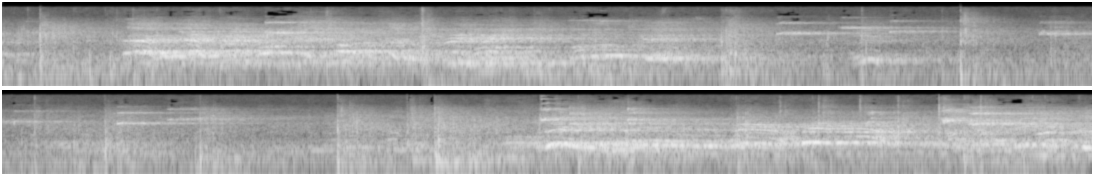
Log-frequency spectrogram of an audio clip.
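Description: Indoor futsal play on a hardwood gym floor: shoes squeaking in short chirps, the ball being kicked with sharp thuds, and players shouting to each other, all echoing in the hall. The shouting is loudest in the last two seconds.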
